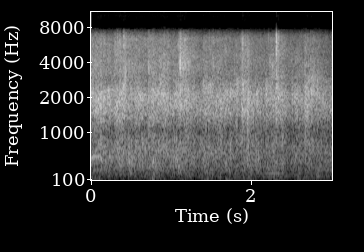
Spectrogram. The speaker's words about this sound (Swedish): Tack så mycket. Vi ger applåd till de här fina barnen.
